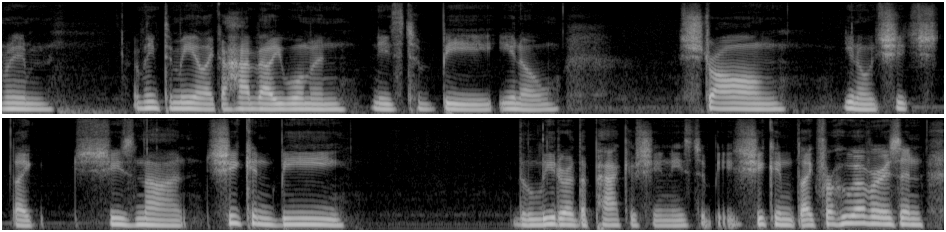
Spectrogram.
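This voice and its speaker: A soft-spoken woman with a fairly low pitch talks at a fairly slow pace, with monotone, flat intonation and long, frequent pauses. The sound is dry and close with no echo, on a very clean recording with a silent background. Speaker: podcast guest. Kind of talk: casual chat. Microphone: too quiet.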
